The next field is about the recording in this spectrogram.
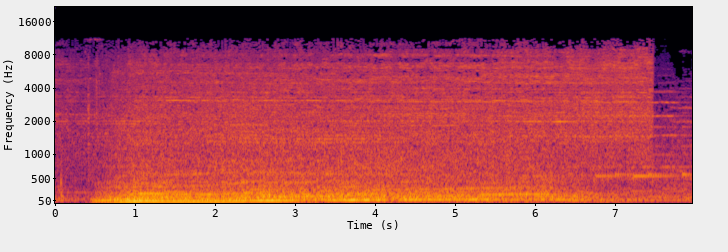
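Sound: car driving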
